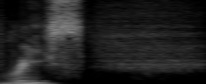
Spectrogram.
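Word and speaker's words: Reuss: It's Reese. It's spelled R-E-U-S-S, but I remember it was not pronounced near that.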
